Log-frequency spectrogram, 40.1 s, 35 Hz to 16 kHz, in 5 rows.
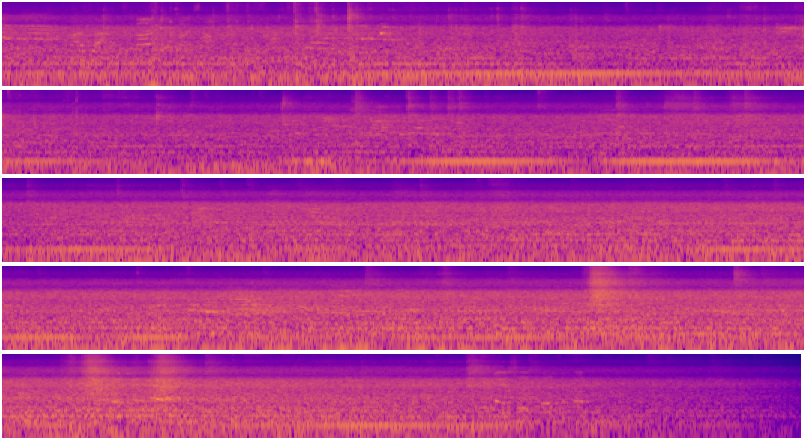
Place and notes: Hualien Station, Taiwan - walk in the Station
Through the underground passage to the platform, Sony PCM D50 + Soundman OKM II
Hualian City, Hualien County, Taiwan, 5 November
